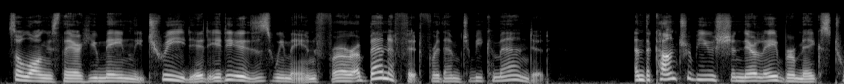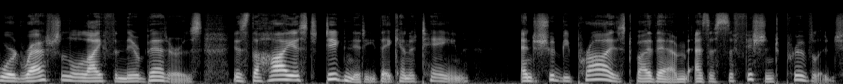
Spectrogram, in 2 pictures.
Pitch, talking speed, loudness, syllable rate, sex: 160 Hz, 170 wpm, -20 LUFS, 5.1 syllables/s, female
